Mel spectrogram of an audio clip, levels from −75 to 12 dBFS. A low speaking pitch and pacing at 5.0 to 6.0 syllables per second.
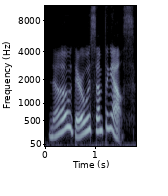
No: very high, 250 Hz; 5.4 syllables/s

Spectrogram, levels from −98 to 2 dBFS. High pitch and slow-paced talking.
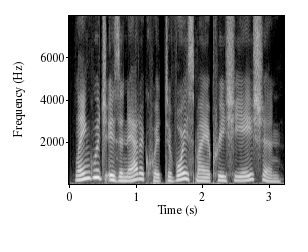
Yes: high, 205 Hz; slow, 130 wpm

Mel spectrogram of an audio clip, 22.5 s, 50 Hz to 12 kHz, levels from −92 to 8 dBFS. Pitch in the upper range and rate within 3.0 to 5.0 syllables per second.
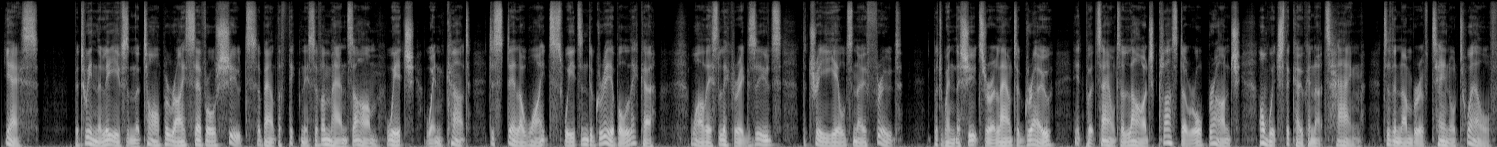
No: very low, 90 Hz; 4.7 syllables/s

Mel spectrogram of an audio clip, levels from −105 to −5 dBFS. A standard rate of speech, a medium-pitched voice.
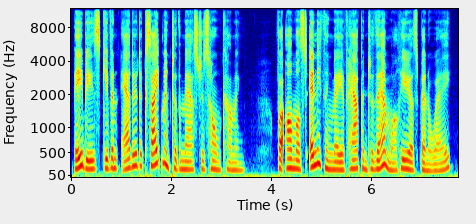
Yes: average, 170 wpm; medium, 175 Hz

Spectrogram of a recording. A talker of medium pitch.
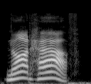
No: very high, 250 Hz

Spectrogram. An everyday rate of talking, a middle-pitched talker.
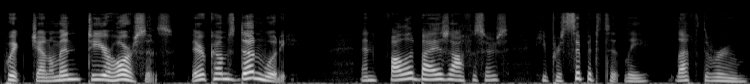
No: average, 145 wpm; high, 200 Hz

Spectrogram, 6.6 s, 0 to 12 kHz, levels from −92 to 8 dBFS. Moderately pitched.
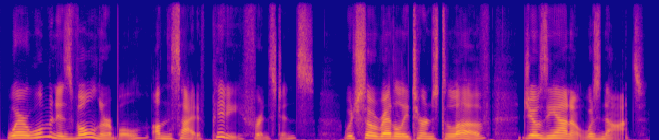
No: high, 200 Hz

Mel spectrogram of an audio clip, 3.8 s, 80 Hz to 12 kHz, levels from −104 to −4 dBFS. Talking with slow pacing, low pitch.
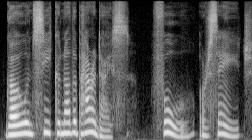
No: slow, 125 wpm; high, 215 Hz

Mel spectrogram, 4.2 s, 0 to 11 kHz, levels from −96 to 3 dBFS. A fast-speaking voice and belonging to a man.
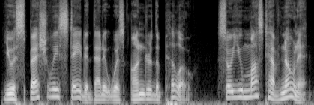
Yes: fast, 215 wpm; male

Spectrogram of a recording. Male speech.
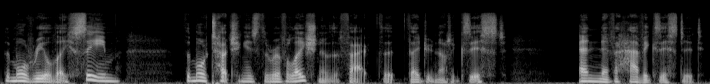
Yes: male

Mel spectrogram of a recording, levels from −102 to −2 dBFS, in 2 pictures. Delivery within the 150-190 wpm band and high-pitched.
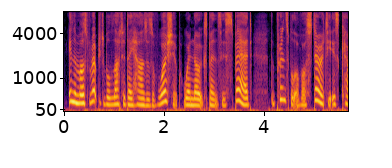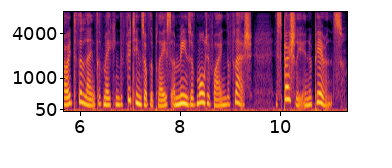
No: fast, 205 wpm; high, 225 Hz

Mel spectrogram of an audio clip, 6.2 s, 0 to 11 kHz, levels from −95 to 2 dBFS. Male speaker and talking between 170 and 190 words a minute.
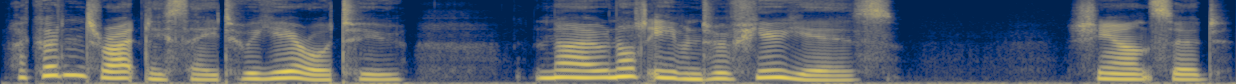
No: female; average, 175 wpm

